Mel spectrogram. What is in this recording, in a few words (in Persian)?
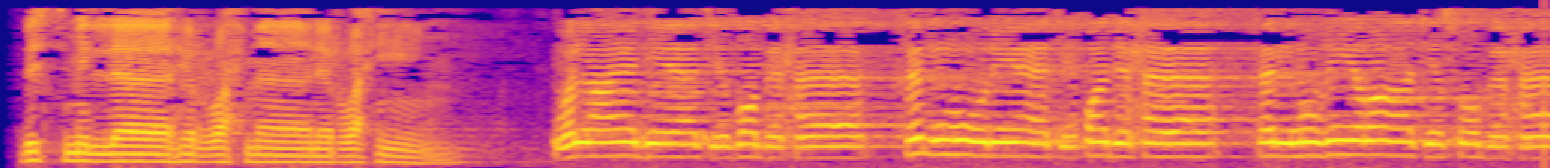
ترتیل سوره عادیات; الثبیتی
